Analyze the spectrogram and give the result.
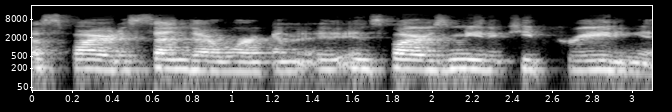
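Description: An American accent marks this woman's fairly low, fairly even voice. She talks at a very fast pace amid audible room echo. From US, Brooklyn area; New York. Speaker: artist. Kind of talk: presentation. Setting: video call. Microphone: video call.

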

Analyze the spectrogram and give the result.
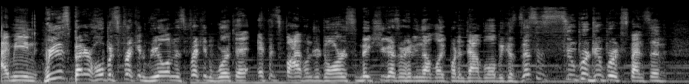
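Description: Over faint music, a high-pitched man talks at a very fast pace with ordinary pitch variation, in a dry sound with no echo. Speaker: vlogger. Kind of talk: casual vlog chat. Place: car.

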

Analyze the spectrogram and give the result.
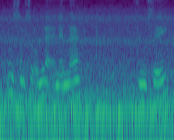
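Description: Loud background noise fills the clip while the talking goes at a moderate pace. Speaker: urban explorer vlogger. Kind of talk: casual vlog chat. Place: street. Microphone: phone near.

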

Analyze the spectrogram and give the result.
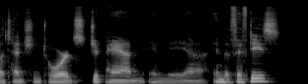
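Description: A man at a moderate pace, monotone and flat, against a quiet background. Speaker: podcast co-host. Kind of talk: casual film discussion. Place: home room.

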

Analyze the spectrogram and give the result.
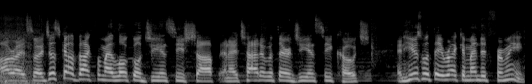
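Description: A man talks at a very fast pace. Faint music plays in the background. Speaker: presenter. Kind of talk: sponsored product talk to camera. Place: home room.

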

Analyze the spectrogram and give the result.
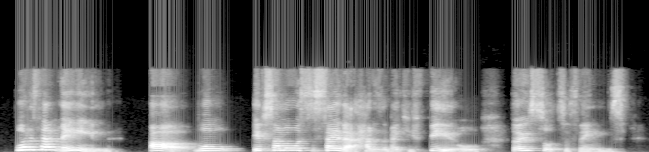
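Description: Against a quiet background with audible room echo, a woman speaks at a fairly slow pace in a high pitch with very wide pitch swings. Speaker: survivor coach and author. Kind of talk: interview. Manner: soft-spoken. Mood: reflective, candid. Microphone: video call.

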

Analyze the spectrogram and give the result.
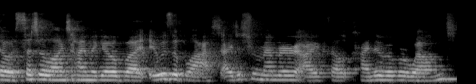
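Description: A woman's flat, monotone voice with audible room echo. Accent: American. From Philadelphia, US. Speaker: college student athlete; panelist. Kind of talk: Q&A panel. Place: home room. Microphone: video call.

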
